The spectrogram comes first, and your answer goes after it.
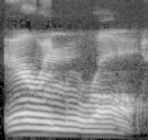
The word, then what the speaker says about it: AronRa: I found out I was pronouncing his name wrong. AronRa.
